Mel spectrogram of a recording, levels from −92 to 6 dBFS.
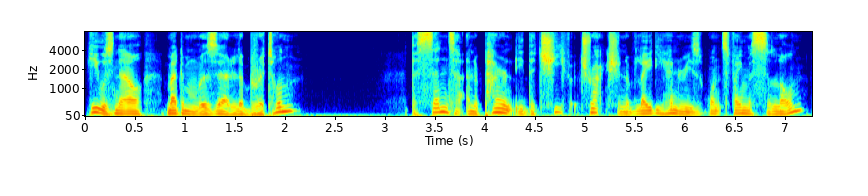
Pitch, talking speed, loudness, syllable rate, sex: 110 Hz, 155 wpm, -21 LUFS, 5.9 syllables/s, male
